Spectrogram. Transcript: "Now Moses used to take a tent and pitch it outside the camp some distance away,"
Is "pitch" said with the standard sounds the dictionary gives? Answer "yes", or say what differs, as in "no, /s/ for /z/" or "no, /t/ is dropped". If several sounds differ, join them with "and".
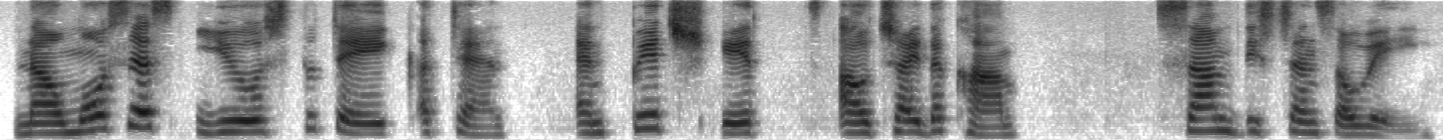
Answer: yes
